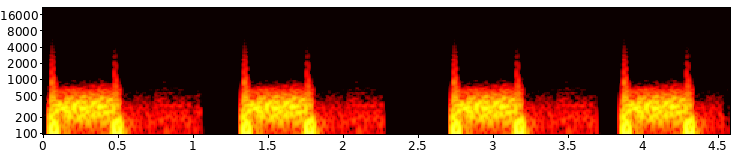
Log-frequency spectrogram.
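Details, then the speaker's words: Heart auscultation teaching demonstration: four cycles with a blowing, swishing midsystolic murmur filling the gap between S1 and S2, from turbulent blood flow. "also listen for murmurs which are blowing swishing sounds that result from turbulent blood flow in the heart or great vessels a midsystolic murmur sounds like this"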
